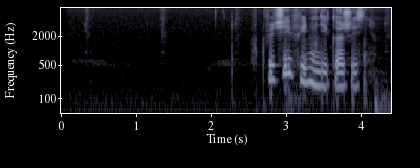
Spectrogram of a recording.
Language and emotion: Russian, neutral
